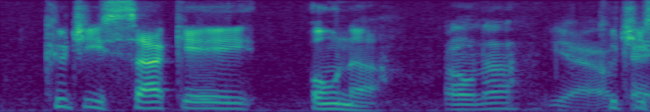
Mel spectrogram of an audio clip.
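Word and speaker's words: 口裂け女: ] pronounce it like tits know you have pronounced it that's but I was like it's not a Chinese name Kuchisake no no coochie sake kuchisake-onna oh no yeah put your sock oh yeah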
